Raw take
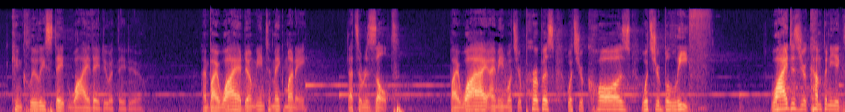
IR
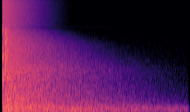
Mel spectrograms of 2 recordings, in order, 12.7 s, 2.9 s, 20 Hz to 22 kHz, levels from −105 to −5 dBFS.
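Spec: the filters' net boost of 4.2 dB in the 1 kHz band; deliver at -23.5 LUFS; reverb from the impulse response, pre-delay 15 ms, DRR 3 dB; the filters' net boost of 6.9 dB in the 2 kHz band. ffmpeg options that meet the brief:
-filter_complex "[0:a]equalizer=f=1000:t=o:g=3.5,equalizer=f=2000:t=o:g=8,asplit=2[s0][s1];[1:a]atrim=start_sample=2205,adelay=15[s2];[s1][s2]afir=irnorm=-1:irlink=0,volume=0.0841[s3];[s0][s3]amix=inputs=2:normalize=0,volume=0.75"

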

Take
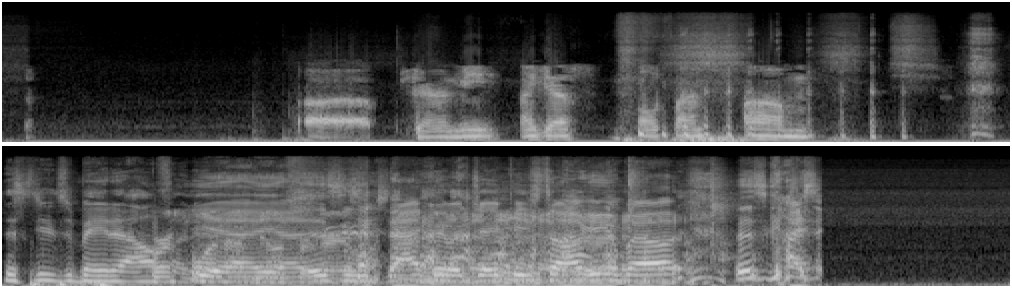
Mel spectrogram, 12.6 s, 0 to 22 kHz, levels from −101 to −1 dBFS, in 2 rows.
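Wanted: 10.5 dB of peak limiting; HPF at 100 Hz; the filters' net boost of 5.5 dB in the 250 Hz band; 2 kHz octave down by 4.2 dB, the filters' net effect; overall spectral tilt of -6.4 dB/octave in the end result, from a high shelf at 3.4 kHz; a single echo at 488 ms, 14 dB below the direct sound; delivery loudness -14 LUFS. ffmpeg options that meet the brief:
-af "highpass=100,equalizer=f=250:t=o:g=8.5,equalizer=f=2000:t=o:g=-3.5,highshelf=f=3400:g=-8,alimiter=limit=0.106:level=0:latency=1,aecho=1:1:488:0.2,volume=5.96"

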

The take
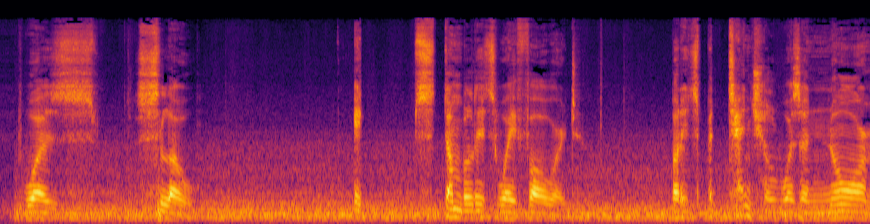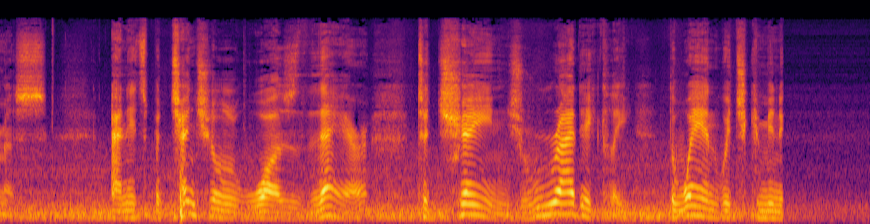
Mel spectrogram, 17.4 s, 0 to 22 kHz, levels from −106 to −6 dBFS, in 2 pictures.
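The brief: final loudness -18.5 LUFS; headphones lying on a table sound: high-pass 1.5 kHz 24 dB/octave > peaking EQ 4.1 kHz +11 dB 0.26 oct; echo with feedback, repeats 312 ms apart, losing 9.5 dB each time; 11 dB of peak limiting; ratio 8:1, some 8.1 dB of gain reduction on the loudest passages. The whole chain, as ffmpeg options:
-af "acompressor=threshold=0.1:ratio=8,alimiter=limit=0.141:level=0:latency=1,highpass=f=1500:w=0.5412,highpass=f=1500:w=1.3066,equalizer=f=4100:t=o:w=0.26:g=11,aecho=1:1:312|624|936|1248:0.335|0.111|0.0365|0.012,volume=2.82"

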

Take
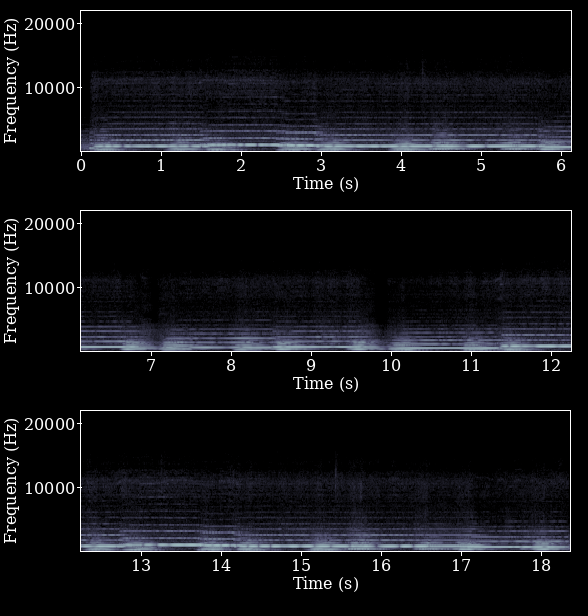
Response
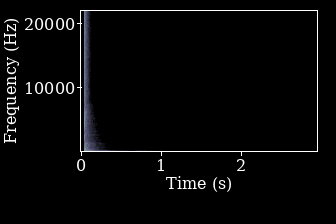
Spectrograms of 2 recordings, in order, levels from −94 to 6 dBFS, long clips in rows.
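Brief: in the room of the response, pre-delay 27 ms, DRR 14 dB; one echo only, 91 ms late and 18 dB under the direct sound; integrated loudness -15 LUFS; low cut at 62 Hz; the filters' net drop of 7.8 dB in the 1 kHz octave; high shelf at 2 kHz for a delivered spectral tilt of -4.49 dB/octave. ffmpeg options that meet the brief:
-filter_complex "[0:a]highpass=62,equalizer=f=1000:t=o:g=-7.5,highshelf=f=2000:g=-8.5,aecho=1:1:91:0.126,asplit=2[s0][s1];[1:a]atrim=start_sample=2205,adelay=27[s2];[s1][s2]afir=irnorm=-1:irlink=0,volume=0.133[s3];[s0][s3]amix=inputs=2:normalize=0,volume=14.1"

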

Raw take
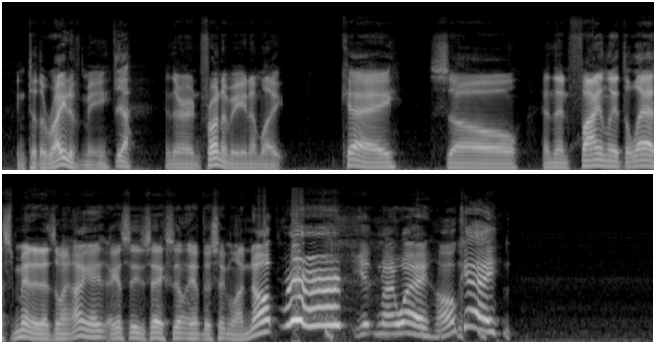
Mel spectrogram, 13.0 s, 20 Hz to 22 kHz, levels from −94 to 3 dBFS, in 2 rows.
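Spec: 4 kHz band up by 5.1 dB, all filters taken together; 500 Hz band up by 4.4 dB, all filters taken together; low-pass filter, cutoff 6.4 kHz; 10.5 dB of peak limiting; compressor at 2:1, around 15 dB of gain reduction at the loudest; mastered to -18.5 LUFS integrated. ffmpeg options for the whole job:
-af "lowpass=6400,equalizer=f=500:t=o:g=5,equalizer=f=4000:t=o:g=7,acompressor=threshold=0.01:ratio=2,volume=12.6,alimiter=limit=0.376:level=0:latency=1"

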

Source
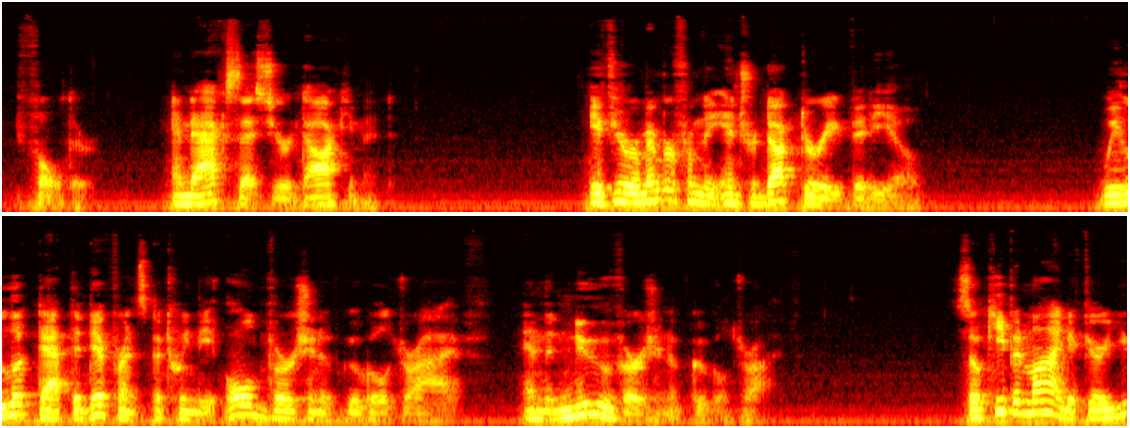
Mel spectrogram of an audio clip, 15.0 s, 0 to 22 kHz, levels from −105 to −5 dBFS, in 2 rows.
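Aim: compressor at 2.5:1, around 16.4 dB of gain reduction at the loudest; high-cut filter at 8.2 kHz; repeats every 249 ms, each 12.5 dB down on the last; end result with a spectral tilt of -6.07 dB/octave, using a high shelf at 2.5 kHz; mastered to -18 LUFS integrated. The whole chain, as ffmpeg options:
-af "lowpass=8200,highshelf=f=2500:g=-7,acompressor=threshold=0.01:ratio=2.5,aecho=1:1:249|498|747:0.237|0.0569|0.0137,volume=10.6"

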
